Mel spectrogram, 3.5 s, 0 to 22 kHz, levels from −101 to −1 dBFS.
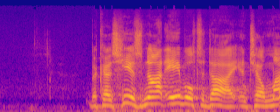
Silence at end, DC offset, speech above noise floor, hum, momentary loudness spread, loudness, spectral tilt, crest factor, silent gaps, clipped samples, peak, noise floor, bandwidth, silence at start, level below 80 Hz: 0 s; under 0.1%; 36 dB; none; 7 LU; -19 LUFS; -3 dB/octave; 18 dB; none; under 0.1%; -2 dBFS; -56 dBFS; 16.5 kHz; 1.15 s; -50 dBFS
